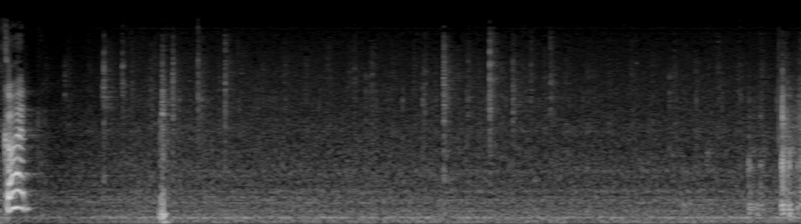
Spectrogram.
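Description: A small dog sniffs and crunches on treats close by.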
